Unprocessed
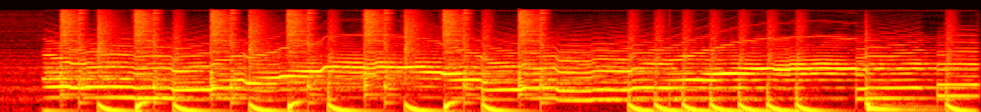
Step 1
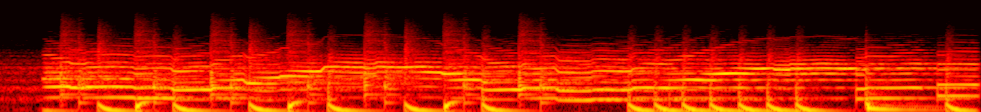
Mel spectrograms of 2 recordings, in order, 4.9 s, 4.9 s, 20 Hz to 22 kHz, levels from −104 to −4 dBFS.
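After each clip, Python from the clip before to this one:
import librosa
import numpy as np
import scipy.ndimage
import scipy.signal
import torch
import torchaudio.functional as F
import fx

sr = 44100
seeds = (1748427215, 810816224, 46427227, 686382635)

y = scipy.signal.sosfilt(scipy.signal.butter(2, 2200.0, 'lowpass', fs=sr, output='sos'), x)
y = F.gain(torch.from_numpy(y), -8.0).numpy()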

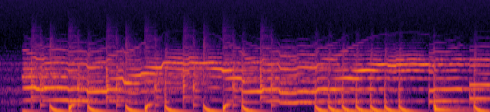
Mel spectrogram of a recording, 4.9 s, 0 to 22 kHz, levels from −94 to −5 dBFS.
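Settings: y = fx.dmg_noise_colour(x, sr, seeds[0], colour='blue', level_db=-71.0)
y = F.gain(torch.from_numpy(y), 5.0).numpy()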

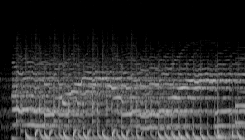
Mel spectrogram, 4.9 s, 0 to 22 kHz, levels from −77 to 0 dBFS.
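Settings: y = fx.echo_feedback(x, sr, ms=289, feedback_pct=43, wet_db=-4.5)
y = F.gain(torch.from_numpy(y), 4.0).numpy()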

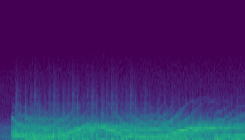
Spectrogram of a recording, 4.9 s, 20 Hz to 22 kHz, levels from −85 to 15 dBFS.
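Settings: y = fx.air_absorb(x, sr, metres=65.0)
y = F.gain(torch.from_numpy(y), 5.5).numpy()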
